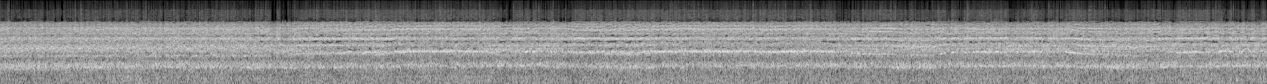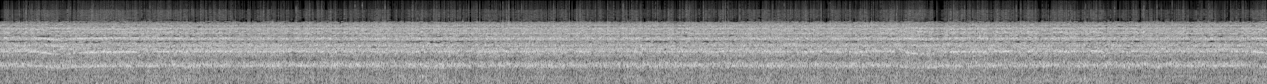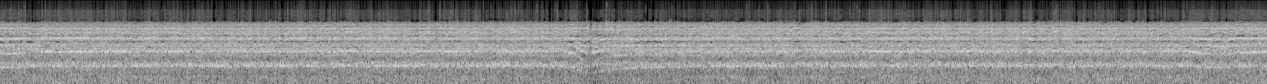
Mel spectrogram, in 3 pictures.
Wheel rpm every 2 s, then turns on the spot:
200, 210, 230, 220, 220, 220, 230, 230, 230, 230, 230, 230, 230, 230, 230, 200, 220, 230, 230.
none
